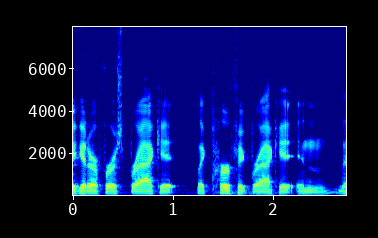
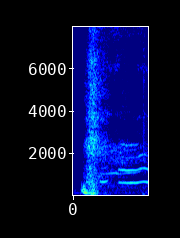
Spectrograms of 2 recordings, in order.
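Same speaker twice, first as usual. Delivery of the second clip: high laugh; 13 dB quieter than usual. Real, not acted. Laugh after awkward pause.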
